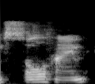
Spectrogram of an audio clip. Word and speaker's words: Solheim: Yeah, I have a website, just my first name, Bruce, middle name, Olav, that's spelled O-L-A-V, last name, Solheim, S-O-L-H-E-I-M, as in Michael.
